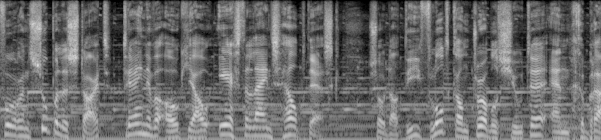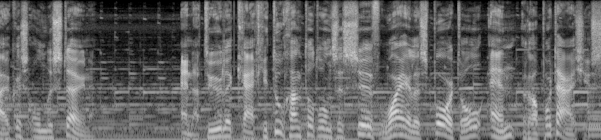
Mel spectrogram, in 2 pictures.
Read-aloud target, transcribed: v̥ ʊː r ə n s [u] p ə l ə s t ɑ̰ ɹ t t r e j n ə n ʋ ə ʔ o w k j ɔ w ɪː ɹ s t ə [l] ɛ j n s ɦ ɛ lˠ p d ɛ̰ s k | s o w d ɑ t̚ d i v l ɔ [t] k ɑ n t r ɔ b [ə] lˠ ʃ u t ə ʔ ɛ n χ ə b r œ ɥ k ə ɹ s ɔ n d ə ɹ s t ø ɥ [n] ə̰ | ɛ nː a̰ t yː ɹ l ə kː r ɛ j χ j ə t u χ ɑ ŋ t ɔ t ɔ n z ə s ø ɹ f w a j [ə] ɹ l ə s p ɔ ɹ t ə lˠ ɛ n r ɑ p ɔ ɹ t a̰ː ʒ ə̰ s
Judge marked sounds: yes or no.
yes, yes, yes, yes, yes, yes

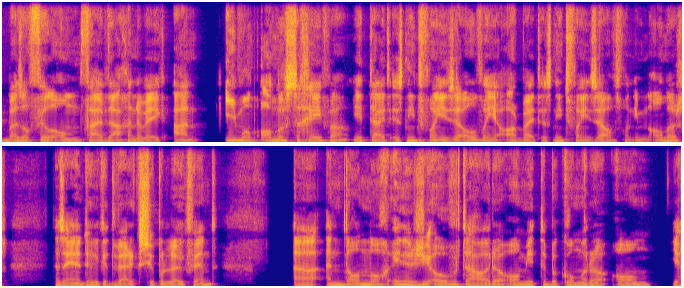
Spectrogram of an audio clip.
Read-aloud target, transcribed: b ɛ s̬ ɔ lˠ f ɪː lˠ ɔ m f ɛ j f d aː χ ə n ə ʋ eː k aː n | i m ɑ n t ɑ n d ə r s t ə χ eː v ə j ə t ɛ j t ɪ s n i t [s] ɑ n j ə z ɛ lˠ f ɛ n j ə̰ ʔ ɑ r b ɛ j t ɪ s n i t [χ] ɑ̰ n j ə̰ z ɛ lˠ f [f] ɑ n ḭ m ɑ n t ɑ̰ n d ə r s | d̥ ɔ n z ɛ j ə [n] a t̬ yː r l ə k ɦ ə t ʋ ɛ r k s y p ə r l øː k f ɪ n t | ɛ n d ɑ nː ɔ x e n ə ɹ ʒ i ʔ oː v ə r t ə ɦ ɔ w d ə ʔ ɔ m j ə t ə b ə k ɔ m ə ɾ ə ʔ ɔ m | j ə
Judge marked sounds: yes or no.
no, no, yes, yes

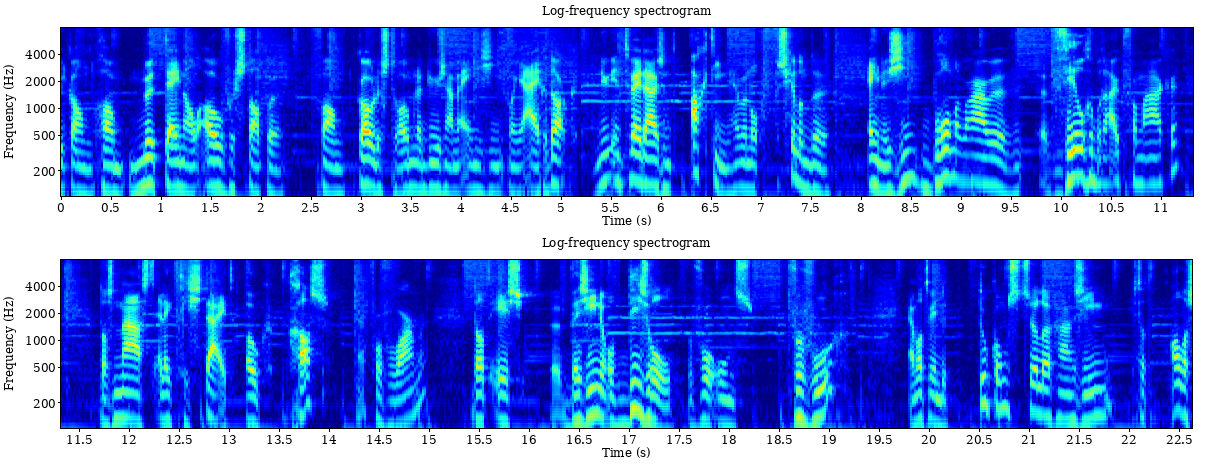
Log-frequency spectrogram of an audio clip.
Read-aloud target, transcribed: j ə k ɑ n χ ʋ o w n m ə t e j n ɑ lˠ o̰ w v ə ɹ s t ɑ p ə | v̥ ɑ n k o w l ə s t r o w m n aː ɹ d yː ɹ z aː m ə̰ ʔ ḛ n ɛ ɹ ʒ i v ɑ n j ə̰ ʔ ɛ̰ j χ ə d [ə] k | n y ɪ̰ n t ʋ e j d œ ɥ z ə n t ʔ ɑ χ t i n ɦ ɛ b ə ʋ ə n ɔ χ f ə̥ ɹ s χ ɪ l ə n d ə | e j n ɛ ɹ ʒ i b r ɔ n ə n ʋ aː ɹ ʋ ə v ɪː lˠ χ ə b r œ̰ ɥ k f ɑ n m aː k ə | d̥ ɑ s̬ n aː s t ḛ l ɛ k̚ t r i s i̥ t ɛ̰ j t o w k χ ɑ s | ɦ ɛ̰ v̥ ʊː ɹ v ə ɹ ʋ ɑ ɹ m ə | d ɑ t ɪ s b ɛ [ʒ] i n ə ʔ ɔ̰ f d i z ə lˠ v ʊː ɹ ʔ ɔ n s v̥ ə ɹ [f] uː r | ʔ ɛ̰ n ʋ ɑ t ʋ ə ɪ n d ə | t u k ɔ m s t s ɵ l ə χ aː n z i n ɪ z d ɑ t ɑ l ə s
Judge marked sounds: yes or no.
no, no, no

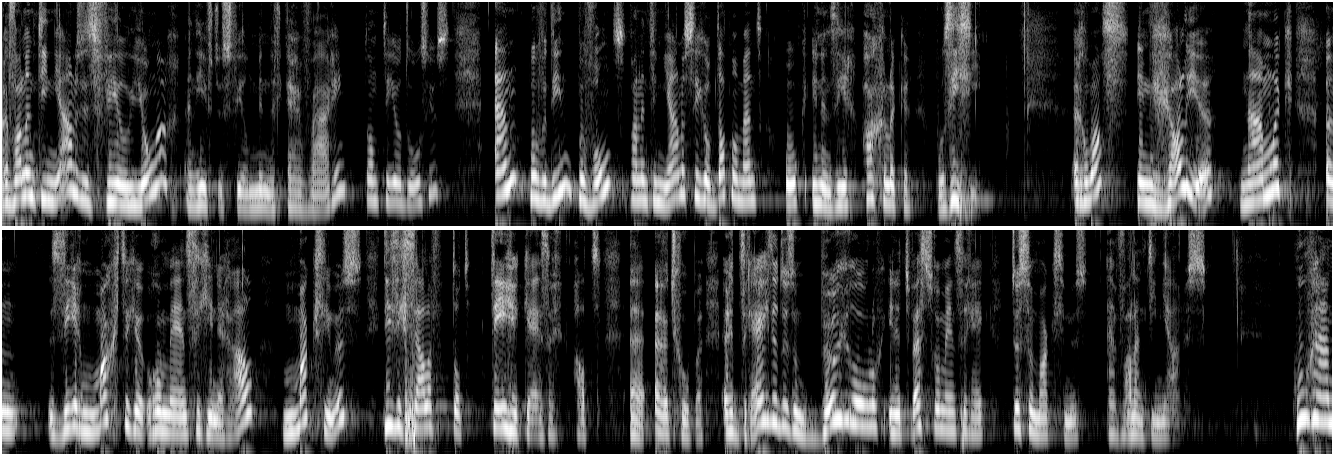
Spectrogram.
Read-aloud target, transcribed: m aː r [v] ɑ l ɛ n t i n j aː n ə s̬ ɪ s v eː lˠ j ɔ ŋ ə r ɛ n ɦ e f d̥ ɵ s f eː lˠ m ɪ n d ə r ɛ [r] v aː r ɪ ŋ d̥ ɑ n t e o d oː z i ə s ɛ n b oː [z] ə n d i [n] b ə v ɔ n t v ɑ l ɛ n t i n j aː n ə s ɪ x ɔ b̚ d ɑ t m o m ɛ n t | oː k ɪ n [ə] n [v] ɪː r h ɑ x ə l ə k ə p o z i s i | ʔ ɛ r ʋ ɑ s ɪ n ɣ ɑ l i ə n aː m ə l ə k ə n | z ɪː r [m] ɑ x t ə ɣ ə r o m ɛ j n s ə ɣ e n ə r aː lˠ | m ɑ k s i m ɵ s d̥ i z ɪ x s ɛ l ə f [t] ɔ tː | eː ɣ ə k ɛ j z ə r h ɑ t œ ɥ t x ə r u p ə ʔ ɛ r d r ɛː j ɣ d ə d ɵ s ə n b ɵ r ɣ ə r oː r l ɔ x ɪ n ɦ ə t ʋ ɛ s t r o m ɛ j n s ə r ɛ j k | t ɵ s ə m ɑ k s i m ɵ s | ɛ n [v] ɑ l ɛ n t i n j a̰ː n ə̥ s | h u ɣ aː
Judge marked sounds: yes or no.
yes, yes, no, yes, yes, no, yes, yes, yes

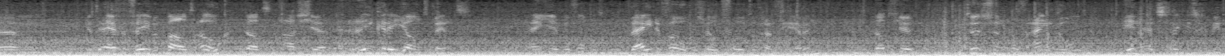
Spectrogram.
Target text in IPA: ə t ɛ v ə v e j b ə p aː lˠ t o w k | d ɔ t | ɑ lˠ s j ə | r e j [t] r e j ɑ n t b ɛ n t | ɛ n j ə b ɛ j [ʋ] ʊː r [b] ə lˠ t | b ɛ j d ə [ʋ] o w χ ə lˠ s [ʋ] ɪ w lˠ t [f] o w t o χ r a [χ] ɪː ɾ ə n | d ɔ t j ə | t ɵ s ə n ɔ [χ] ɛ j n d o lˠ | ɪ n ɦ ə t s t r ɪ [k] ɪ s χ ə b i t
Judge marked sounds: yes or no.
no, no, yes, no, yes, yes, no, no, yes

